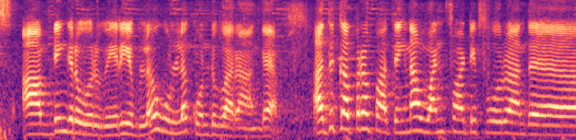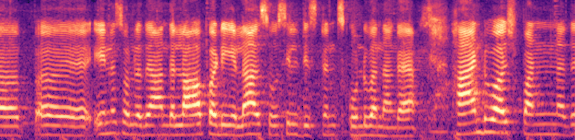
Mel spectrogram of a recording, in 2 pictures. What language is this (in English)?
Tamil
